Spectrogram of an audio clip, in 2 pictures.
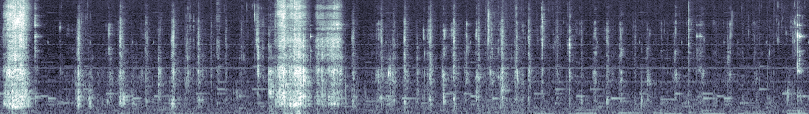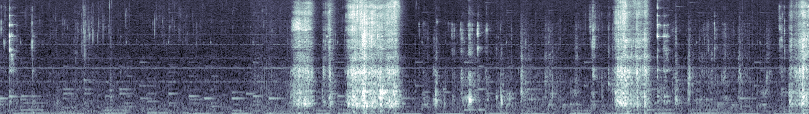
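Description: Close-miked slurping of cold noodles in broth, with soft wet chewing between. There are loud slurps at the start, about six seconds in, twice close together around two-thirds through, and once near the end.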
